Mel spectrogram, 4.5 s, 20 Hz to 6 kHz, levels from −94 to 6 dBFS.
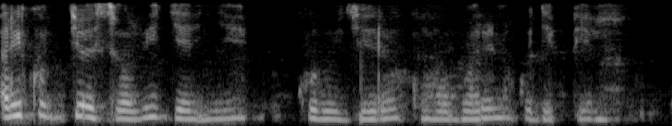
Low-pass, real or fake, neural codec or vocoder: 5.4 kHz; fake; vocoder, 22.05 kHz, 80 mel bands, HiFi-GAN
